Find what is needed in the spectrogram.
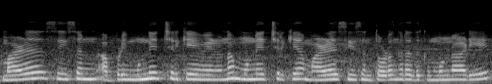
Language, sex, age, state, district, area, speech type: Tamil, female, 30-45, Tamil Nadu, Kanchipuram, urban, spontaneous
